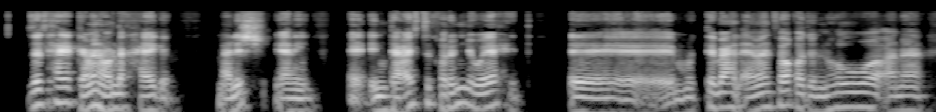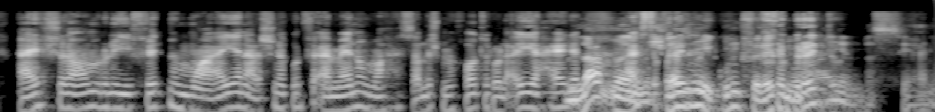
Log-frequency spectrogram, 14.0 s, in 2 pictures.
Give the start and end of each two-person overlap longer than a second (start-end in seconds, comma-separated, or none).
11.2-13.4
